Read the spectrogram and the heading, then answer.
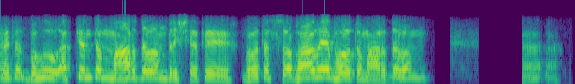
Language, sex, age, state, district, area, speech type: Sanskrit, male, 30-45, Karnataka, Udupi, urban, conversation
